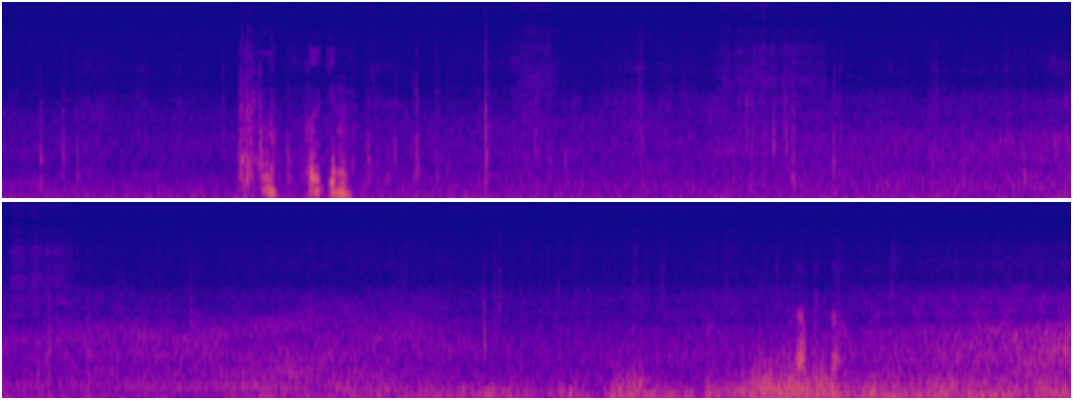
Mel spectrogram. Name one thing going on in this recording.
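A bicycle's tyres hum on paving.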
